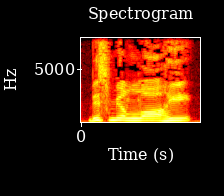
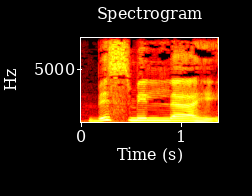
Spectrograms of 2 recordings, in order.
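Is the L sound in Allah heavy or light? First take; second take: heavy; light. First: The L in Allah is heavy and dark. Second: The L in Allah is light and thin. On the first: The speaker calls it wrong. "ما تقول بسم الله" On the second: The speaker calls it right. "هنا ترقيق"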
